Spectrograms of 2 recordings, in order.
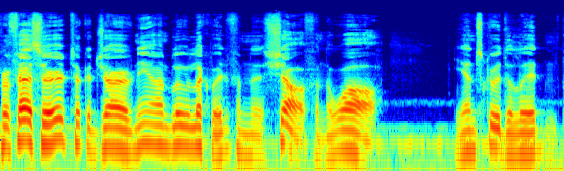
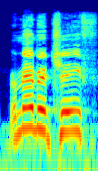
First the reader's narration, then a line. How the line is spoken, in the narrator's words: shouted the professor, with a wild look on his face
